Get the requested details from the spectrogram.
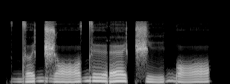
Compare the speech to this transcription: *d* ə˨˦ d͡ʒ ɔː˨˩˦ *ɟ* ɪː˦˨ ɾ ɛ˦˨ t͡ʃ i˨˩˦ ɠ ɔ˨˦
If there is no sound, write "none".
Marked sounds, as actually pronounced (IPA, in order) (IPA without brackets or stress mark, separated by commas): d, d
